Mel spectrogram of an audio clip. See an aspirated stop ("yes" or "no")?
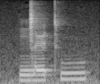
yes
